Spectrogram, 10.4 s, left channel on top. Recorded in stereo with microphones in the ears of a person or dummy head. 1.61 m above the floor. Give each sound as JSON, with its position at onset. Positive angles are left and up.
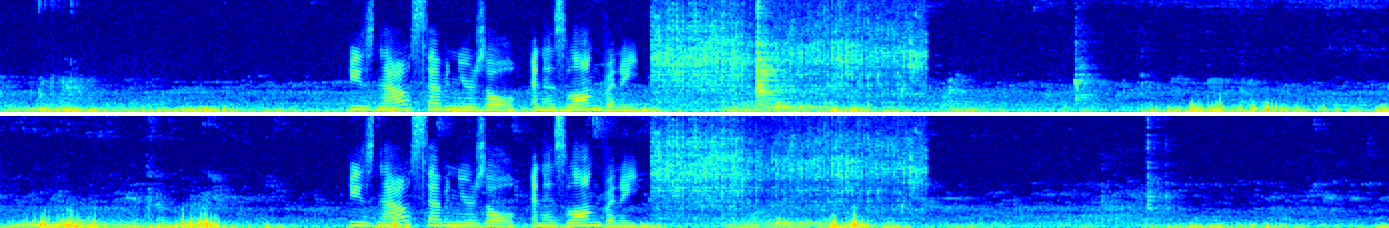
{"t": 2.6, "sound": "a woman speaking", "side_deg": 5}
{"t": 4.9, "sound": "a toilet flushing", "side_deg": 15}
